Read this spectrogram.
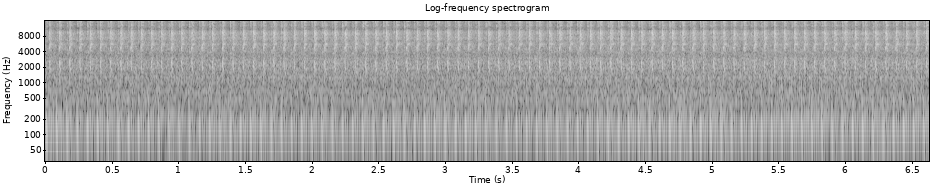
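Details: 1972 Gravely 816 tractor, Kohler Command 18 engine: heavy steady knock about twice a second, loud and unrelenting; engine blown up, seemed to worsen while running.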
